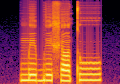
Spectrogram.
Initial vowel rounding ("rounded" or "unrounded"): unrounded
